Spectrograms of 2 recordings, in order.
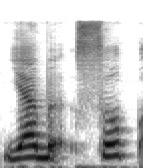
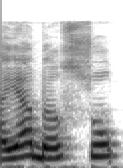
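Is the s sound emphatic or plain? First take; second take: plain; emphatic. First: The s is a plain, light s with spread lips. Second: The s is a heavy, emphatic s with rounded lips. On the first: "Sin, ... Bacanya agak sambil nyengir" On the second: "Kalau shad, kita agak monyong sedikit"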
